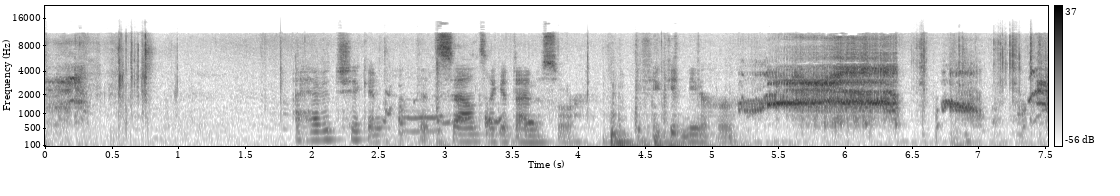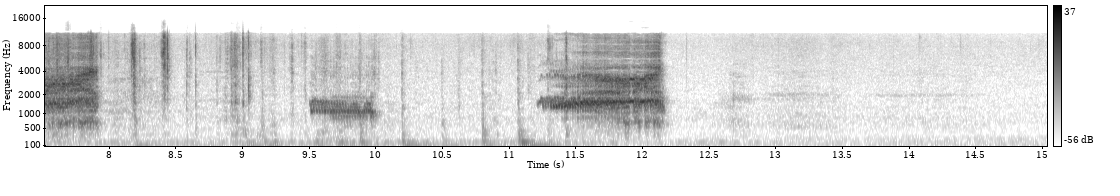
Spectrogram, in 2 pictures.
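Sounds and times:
hen screeching: 0.0 - 0.4, 5.2 - 8.0, 9.5 - 10.0, 11.2 - 12.2
straw rustling: 6.2 - 11.4.

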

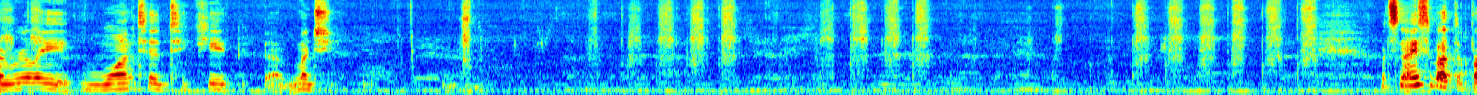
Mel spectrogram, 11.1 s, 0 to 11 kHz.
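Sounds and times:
palette knife scraping paint: 0.0 - 0.5, 4.4 - 7.0, 7.8 - 9.9.

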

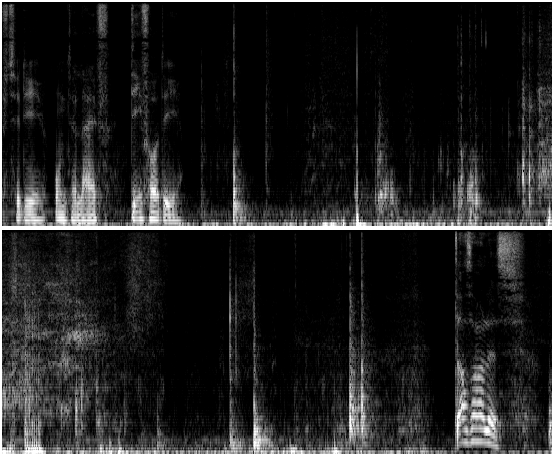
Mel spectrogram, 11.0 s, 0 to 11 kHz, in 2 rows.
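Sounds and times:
cardboard rustling and scraping: 3.0 - 7.2.

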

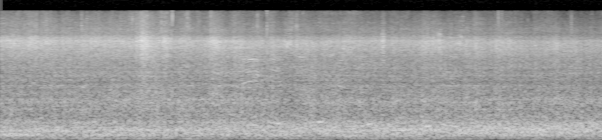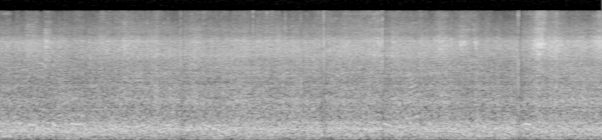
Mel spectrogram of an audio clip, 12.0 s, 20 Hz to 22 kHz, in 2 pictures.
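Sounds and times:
metro train running on rails: 0.0 - 12.0.

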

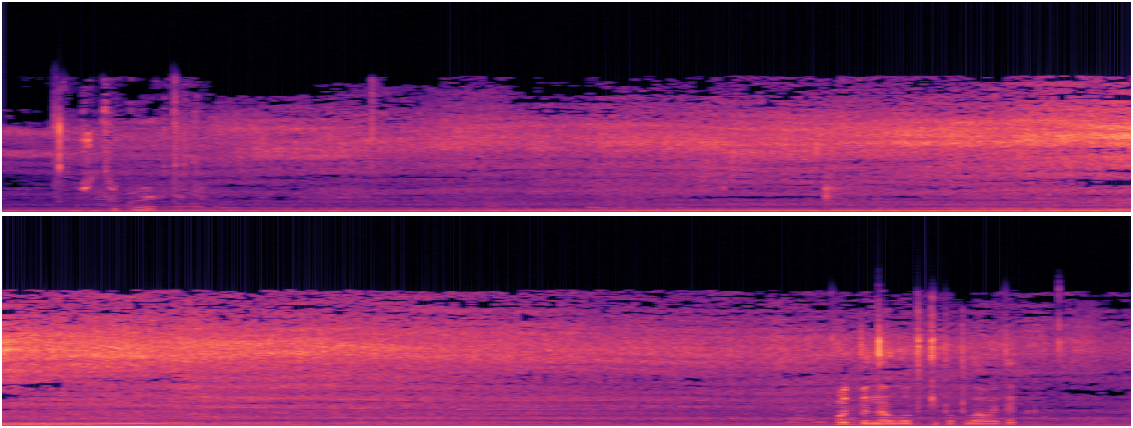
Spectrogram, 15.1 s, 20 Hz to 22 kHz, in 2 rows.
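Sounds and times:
motorboat engine passing: 0.0 - 15.0.

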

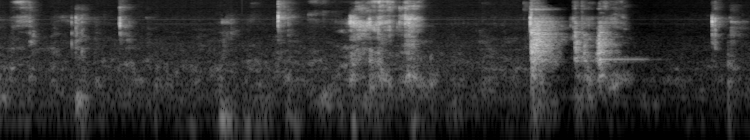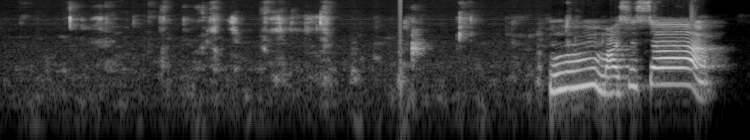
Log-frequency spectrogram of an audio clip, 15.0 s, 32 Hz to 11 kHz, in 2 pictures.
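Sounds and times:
slurping and chewing: 2.8 - 4.4, 8.2 - 13.0.

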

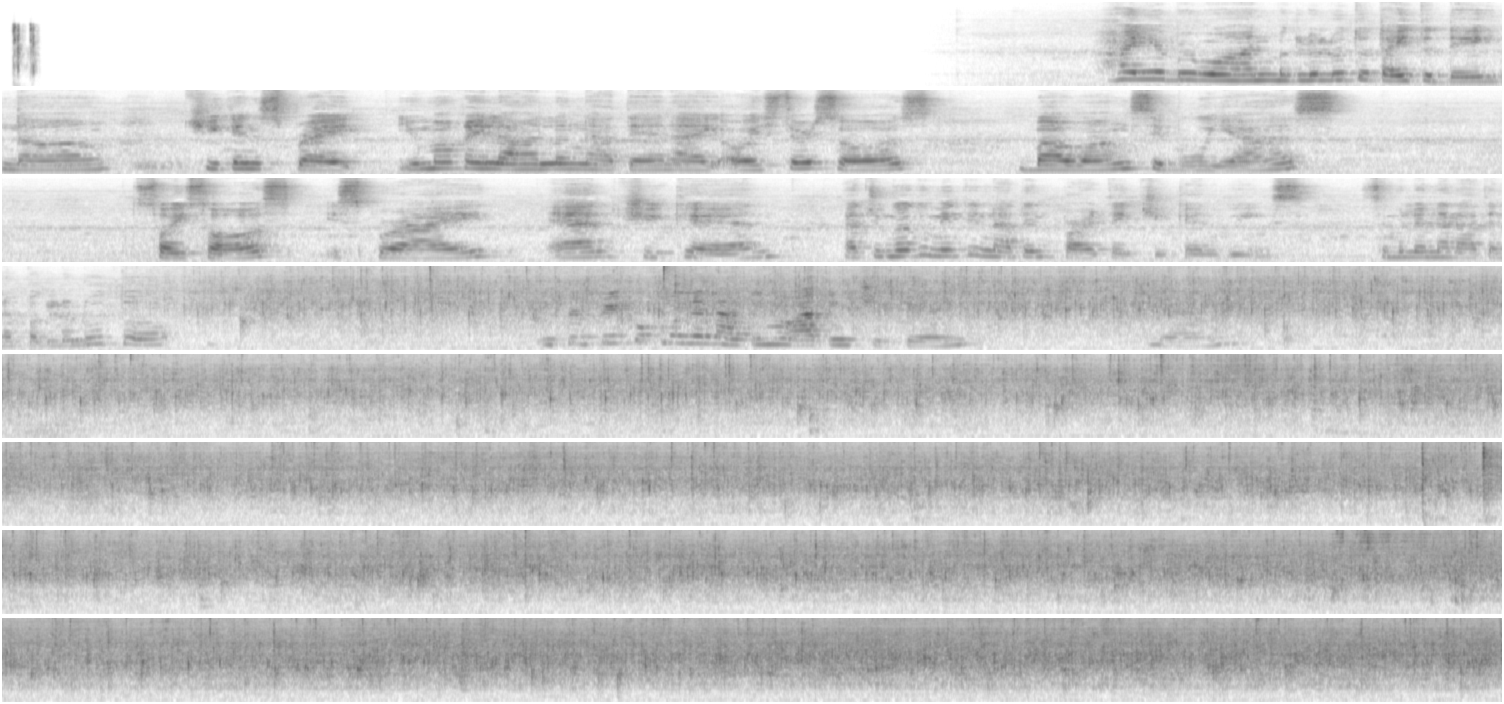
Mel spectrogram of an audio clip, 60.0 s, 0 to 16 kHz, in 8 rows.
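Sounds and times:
chicken wings sizzling in oil: 23.0 - 60.0
oil popping and crackling: 23.4 - 26.0, 27.5 - 60.0.

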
